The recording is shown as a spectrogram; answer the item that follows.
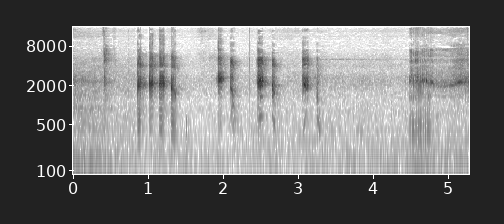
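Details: Black francolin known locally as the Sindhi black pheasant, a kept bird offered for sale and said to call all day: a harsh, grating run of short clipped notes in uneven bursts, then a brief rushing noise near the end.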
